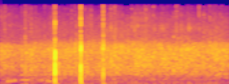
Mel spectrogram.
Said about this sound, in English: Listen, I like how clappy y'all are getting lately. This is, I don't even recognize y'all anymore. Clapping, and I like it.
